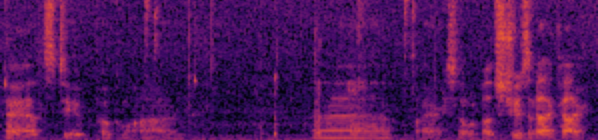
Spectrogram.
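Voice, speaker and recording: A man with a gravelly, creaky voice talks in a laid-back way, giving short replies while he builds a card deck. A faint room hum sits in the background. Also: medium pitch, fairly even intonation, a little slow, a little mellow. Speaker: stream co-host. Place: game store.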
